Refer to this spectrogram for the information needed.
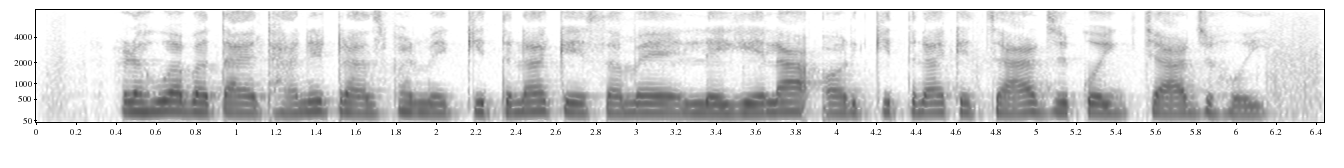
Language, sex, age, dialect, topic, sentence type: Magahi, female, 60-100, Southern, banking, question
